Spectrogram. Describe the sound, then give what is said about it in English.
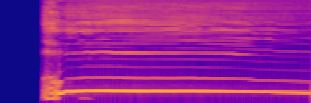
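A loud, sustained howl starts with a rough burst and then holds one steady, drawn-out note for about three seconds, alone. It sounds like a person imitating a menacing dog's howl, performed on request as a demon dog howl ghost-story sound effect. “Demon dog howl.”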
